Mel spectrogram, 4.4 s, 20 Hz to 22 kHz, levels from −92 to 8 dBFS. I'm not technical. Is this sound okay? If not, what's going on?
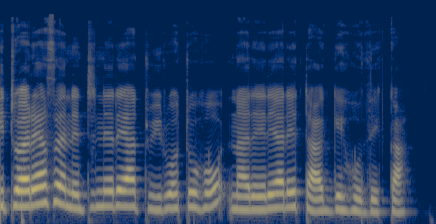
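No. There are two short bursts of DAB burbling, a digital radio fault. The first is a brief blip at 1.89 s, between "nĩ rĩatuirwo" and "toho na rĩrĩa". The second runs from 3.61 to 3.67 s. Weak reception let a small share of corrupted data slip past the receiver's error correction. The corrupted data puts short blips of noise into narrow slices of the sound.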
